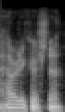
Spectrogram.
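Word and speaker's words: Hare Krishna: Christian but they found out how do I pronounce it is it Hari Krishna yeah Hari Krishna there was actually one dude that found a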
